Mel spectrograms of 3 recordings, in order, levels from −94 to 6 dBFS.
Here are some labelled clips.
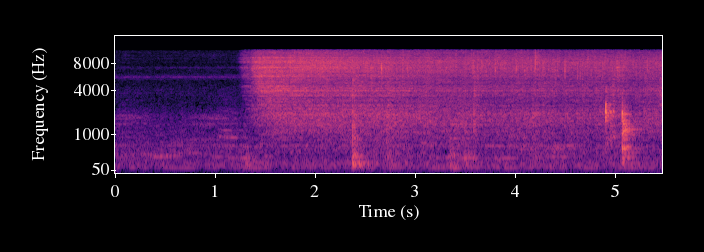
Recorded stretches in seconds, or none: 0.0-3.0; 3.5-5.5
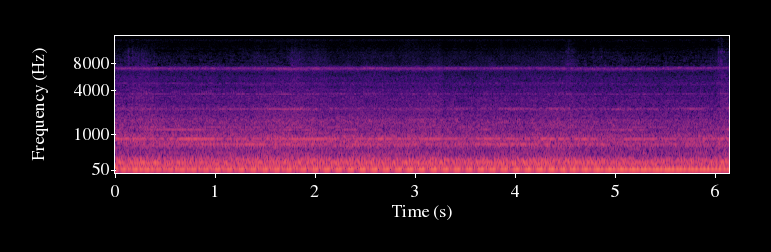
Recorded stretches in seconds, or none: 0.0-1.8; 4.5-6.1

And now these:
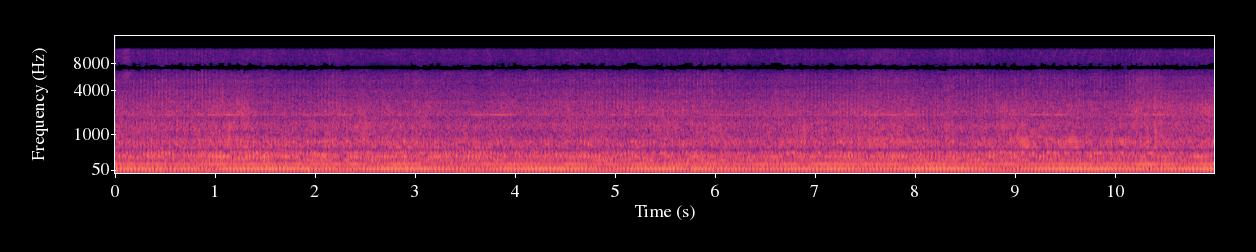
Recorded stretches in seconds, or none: 0.0-2.4; 2.9-11.0

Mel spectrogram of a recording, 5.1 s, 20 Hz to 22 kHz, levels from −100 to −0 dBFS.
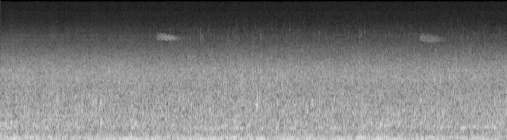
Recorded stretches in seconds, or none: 1.4-5.1

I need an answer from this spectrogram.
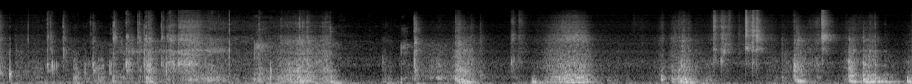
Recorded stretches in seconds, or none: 0.4-1.7; 2.1-4.2

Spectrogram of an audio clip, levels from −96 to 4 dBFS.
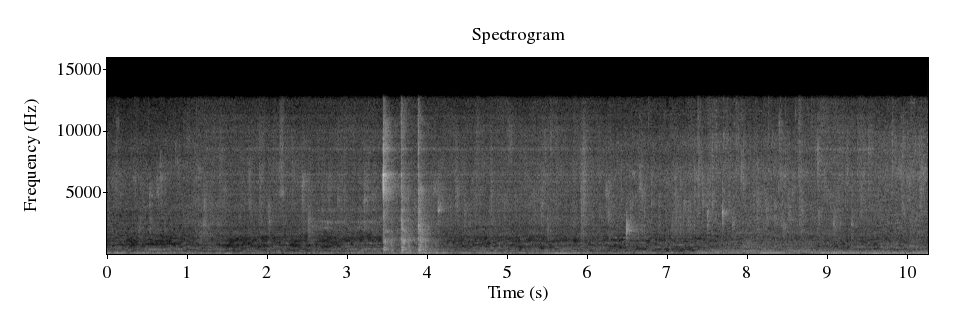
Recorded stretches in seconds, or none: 0.0-1.2; 6.3-8.8; 9.6-10.3

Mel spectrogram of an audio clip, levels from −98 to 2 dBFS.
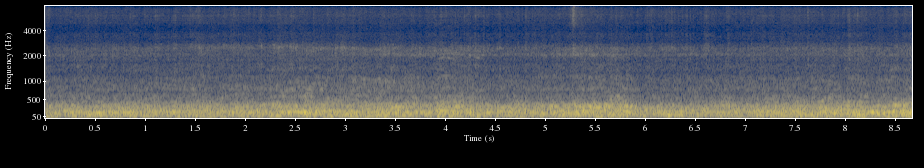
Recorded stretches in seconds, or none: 0.9-1.5; 3.9-4.9; 6.0-7.1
